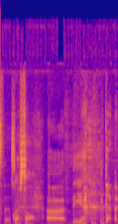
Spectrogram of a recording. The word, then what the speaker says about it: croissant: I've been tutored in how to pronounce this. Croissant.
